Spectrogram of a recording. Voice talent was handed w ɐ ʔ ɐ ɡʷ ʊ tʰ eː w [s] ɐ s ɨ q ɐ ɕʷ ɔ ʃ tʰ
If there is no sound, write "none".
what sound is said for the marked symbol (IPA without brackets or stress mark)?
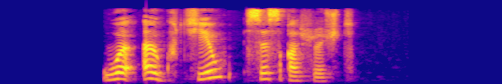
s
